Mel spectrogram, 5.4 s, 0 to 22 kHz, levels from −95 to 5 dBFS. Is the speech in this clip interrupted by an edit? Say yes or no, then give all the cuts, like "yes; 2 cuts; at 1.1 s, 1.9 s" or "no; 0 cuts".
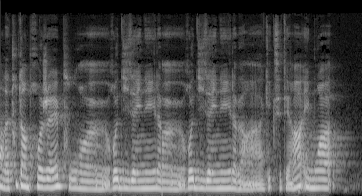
yes; 1 cut; at 2.4 s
